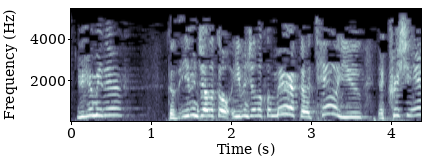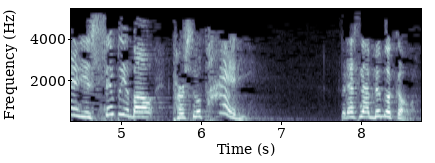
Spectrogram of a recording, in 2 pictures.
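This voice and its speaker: Guy preaching a sermon, high husky voice, gets really fired up, sounds like an old muffled church recording. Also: expressive, brisk. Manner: conversational, builds to emphatic preaching. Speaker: pastor. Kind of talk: teaching sermon. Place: church hall with congregation. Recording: dull lo-fi recording in a reverberant hall.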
